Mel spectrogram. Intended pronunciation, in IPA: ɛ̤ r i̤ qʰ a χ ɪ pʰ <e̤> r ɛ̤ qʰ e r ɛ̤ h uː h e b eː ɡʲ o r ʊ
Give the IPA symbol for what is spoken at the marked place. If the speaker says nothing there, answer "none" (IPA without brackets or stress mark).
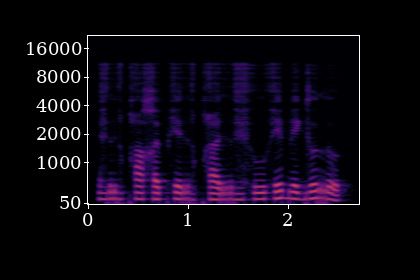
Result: e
